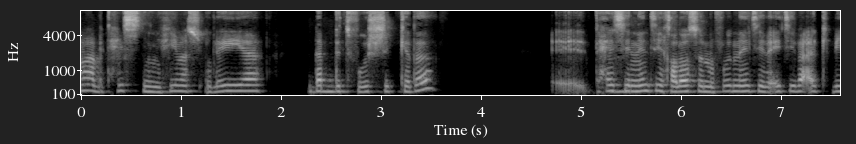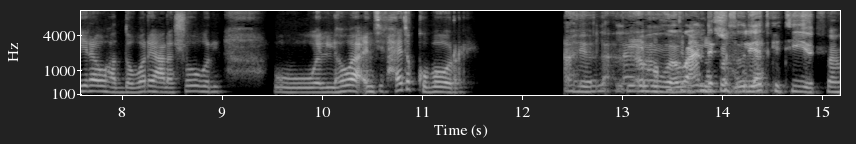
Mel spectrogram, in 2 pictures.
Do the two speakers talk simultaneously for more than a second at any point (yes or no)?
yes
